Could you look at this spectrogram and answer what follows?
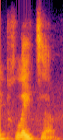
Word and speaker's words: Plato: sorry PL Plato PL in English we say Plato Plato all right Daniel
